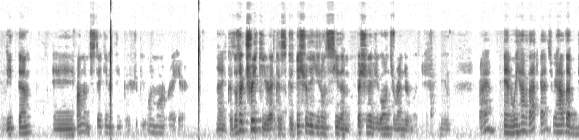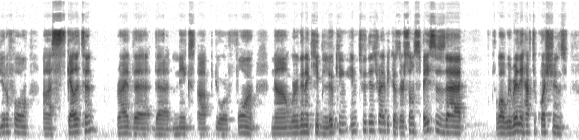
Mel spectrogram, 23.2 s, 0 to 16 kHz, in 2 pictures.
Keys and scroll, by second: 5.2 Delete.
